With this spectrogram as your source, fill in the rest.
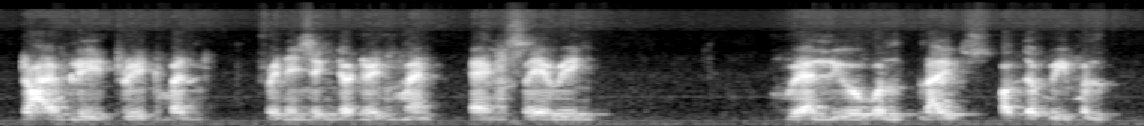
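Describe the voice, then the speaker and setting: With noticeable background noise, a man talks at a fairly slow pace, leaving long, frequent pauses. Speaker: cancer survivor giving a talk. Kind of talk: public speaking, motivational. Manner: earnest, emphatic.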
